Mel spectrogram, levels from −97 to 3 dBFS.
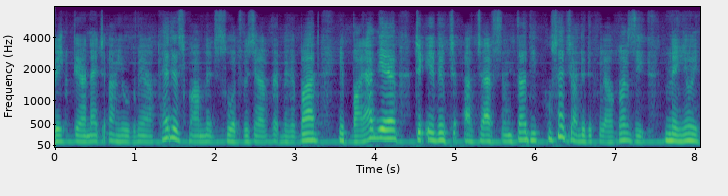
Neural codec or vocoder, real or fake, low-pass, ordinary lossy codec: codec, 24 kHz, 1 kbps, SNAC; fake; 7.2 kHz; none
